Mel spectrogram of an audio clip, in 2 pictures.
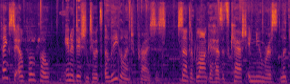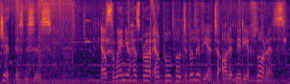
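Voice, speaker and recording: An actress playing a tough intelligence handler in a game, a giving an assured, matter-of-fact mission briefing. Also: female voice, lowish voice, lively intonation, moderate pace, close to an everyday voice. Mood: businesslike, tough. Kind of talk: scripted mission briefing narration. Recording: music behind the voice.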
